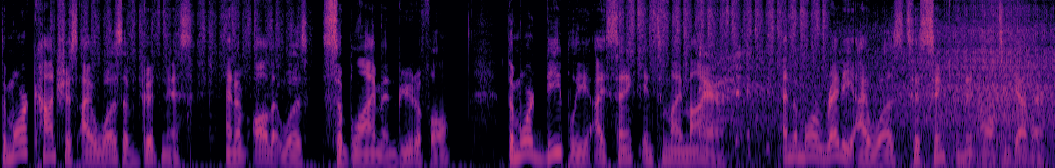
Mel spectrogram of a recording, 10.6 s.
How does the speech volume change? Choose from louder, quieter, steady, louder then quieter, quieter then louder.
steady.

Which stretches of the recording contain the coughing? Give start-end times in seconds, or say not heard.
7.0-7.8.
